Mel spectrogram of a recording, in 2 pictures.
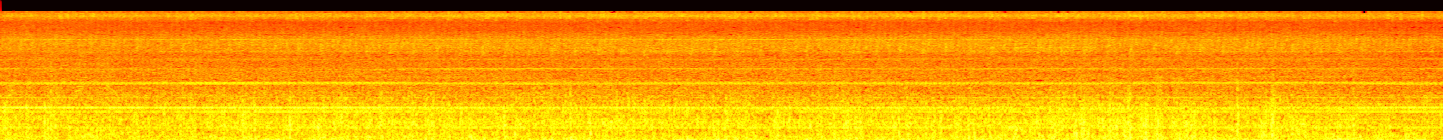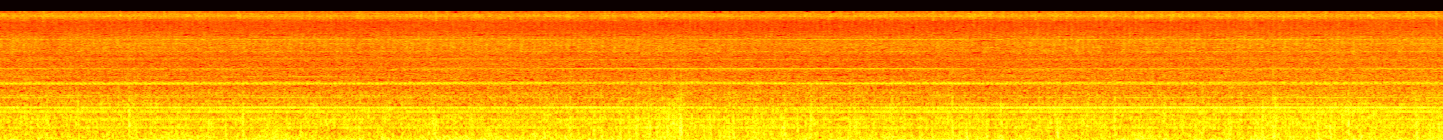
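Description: Helicopter cabin noise in flight: a steady drone of engine and rotor, with high whining tones held throughout.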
